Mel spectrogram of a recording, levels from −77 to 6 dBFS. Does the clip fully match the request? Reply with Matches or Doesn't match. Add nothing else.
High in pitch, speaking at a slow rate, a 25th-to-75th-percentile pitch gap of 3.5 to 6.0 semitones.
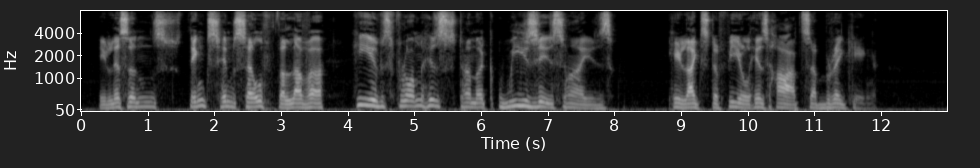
Doesn't match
